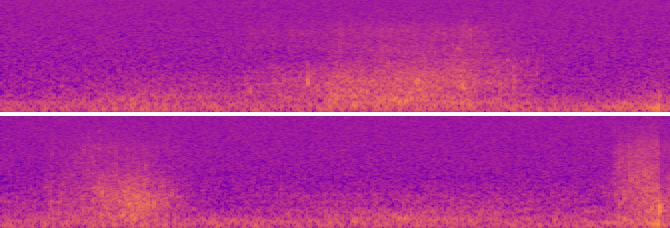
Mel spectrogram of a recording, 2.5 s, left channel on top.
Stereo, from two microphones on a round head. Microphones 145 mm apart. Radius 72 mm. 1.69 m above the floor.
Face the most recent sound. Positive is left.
No sound to turn to.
